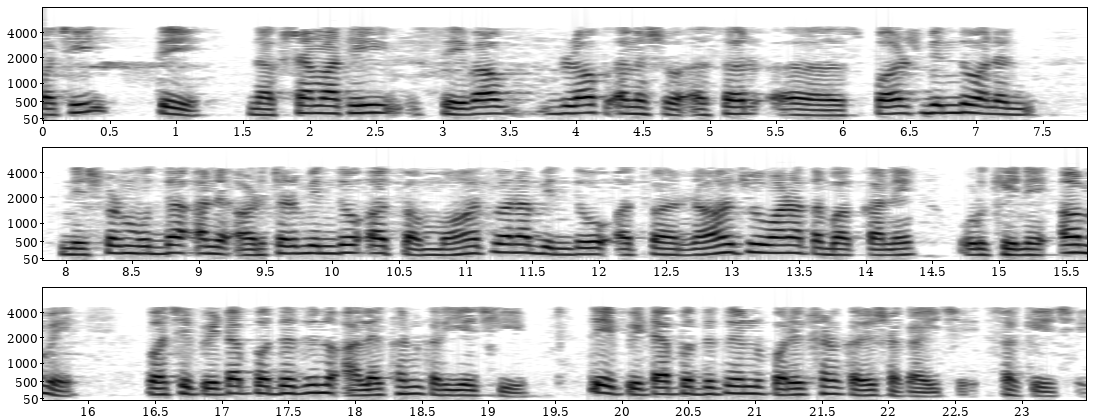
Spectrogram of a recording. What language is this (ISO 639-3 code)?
guj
